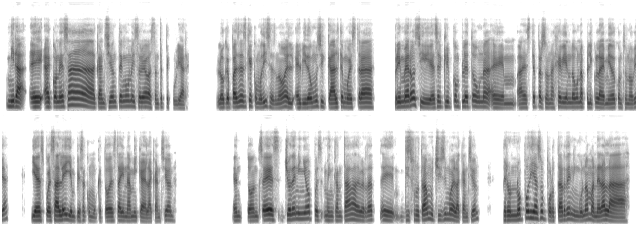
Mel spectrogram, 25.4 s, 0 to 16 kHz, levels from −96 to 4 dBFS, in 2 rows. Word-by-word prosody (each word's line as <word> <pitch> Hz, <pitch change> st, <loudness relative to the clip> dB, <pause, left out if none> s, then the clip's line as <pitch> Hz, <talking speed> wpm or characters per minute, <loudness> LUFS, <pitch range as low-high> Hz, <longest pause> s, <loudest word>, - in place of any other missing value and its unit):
Mira, 175 Hz, -1 st, +4 dB
eh 160 Hz, +1 st, +6 dB
ah, 155 Hz, +1 st, +4 dB
con 160 Hz, +1 st, +1 dB
esa 195 Hz, -3 st, +4 dB
canción 155 Hz, +4 st, -3 dB
tengo 175 Hz, +1 st, -2 dB
una 180 Hz, -1 st, -3 dB
historia 155 Hz, -1 st, +1 dB
bastante 135 Hz, -3 st, -3 dB
peculiar. 120 Hz, -1 st, -8 dB, 0.5 s
Lo 140 Hz, -, -1 dB
que -, -, +1 dB
pasa 155 Hz, +3 st, +4 dB
es 175 Hz, -1 st, -2 dB
que, 185 Hz, +1 st, -2 dB
como 140 Hz, -2 st, -4 dB
dices, 160 Hz, -5 st, -4 dB
¿no? 135 Hz, +5 st, -1 dB
El 140 Hz, -4 st, +1 dB
el 135 Hz, +1 st, -1 dB
video 145 Hz, +2 st, +3 dB
musical 150 Hz, -5 st, 0 dB
te -, -, -1 dB
muestra 150 Hz, 0 st, +1 dB, 0.4 s
primero, 170 Hz, +7 st, +4 dB
si 155 Hz, -10 st, -2 dB
es 135 Hz, +3 st, -1 dB
el 165 Hz, -1 st, -3 dB
clip 165 Hz, -1 st, -4 dB
completo, 175 Hz, 0 st, -1 dB
una, 160 Hz, -2 st, -1 dB
em, 130 Hz, -1 st, -3 dB
a 130 Hz, +2 st, -3 dB
este 135 Hz, -1 st, -5 dB
personaje 140 Hz, -1 st, -4 dB
viendo 150 Hz, -1 st, -1 dB
una 150 Hz, 0 st, -1 dB
película 140 Hz, 0 st, -2 dB
de 130 Hz, -, +1 dB
miedo 135 Hz, +1 st, -2 dB
con 145 Hz, -, -8 dB
su 135 Hz, -, -11 dB
novia, 150 Hz, +9 st, -4 dB, 0.4 s
y -, -, -2 dB
ya 145 Hz, -, +8 dB
después 145 Hz, 0 st, +2 dB
sale 150 Hz, +2 st, +6 dB
y 165 Hz, -, -1 dB
empieza 135 Hz, +1 st, -3 dB
como 130 Hz, -4 st, -11 dB
que -, -, -12 dB
toda 130 Hz, +1 st, 0 dB
esta 130 Hz, +2 st, -3 dB
dinámica 135 Hz, -1 st, -2 dB
de 115 Hz, -, -1 dB
la 110 Hz, 0 st, -3 dB
canción. 145 Hz, +4 st, -6 dB, 1.1 s
Entonces, 135 Hz, +4 st, +4 dB
yo 165 Hz, +5 st, +2 dB
de 180 Hz, +1 st, +1 dB
niño, 190 Hz, +2 st, -1 dB
pues, 150 Hz, -7 st, -5 dB
me 145 Hz, -1 st, -5 dB
encantaba, 140 Hz, +4 st, -2 dB
de 150 Hz, -, -1 dB
verdad, 145 Hz, +2 st, -2 dB
eh, 150 Hz, -3 st, 0 dB
disfrutaba 150 Hz, +4 st, -2 dB
muchísimo 170 Hz, -1 st, -5 dB
de -, -, +2 dB
la 130 Hz, -, 0 dB
canción, 150 Hz, +9 st, -6 dB, 0.4 s
pero, 150 Hz, 0 st, 0 dB
no 160 Hz, +3 st, +1 dB
podía 215 Hz, +1 st, +4 dB
soportar 145 Hz, -8 st, -1 dB
de 180 Hz, +2 st, -1 dB
ninguna 150 Hz, 0 st, -2 dB
manera 150 Hz, -2 st, +2 dB
la 120 Hz, -6 st, +2 dB
150 Hz, 190 wpm, -23 LUFS, 135-165 Hz, 1.1 s, ya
